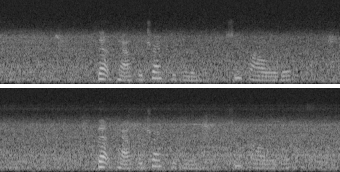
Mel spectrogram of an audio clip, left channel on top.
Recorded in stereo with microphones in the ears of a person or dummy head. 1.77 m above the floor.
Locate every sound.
1.0 s a woman speaking: 15° right (ahead or behind); by 3.0 s 20° left (ahead or behind)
